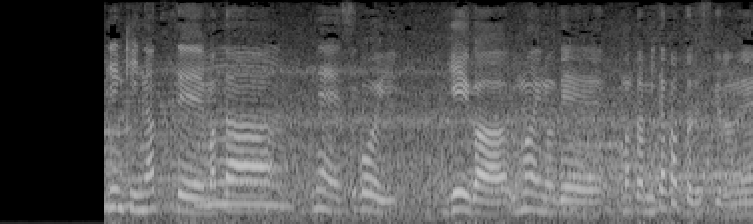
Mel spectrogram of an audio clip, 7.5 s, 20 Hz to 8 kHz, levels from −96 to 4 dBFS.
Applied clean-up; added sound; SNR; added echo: none; none; none; none.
